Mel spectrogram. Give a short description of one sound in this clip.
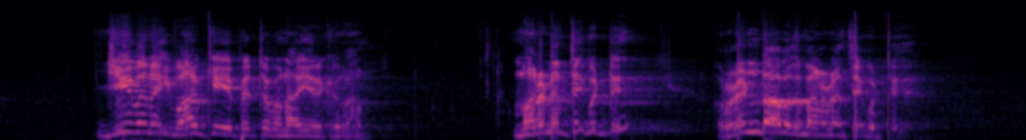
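A middle-aged man speaks forcefully and emphatically into a close microphone, with pauses between phrases.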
